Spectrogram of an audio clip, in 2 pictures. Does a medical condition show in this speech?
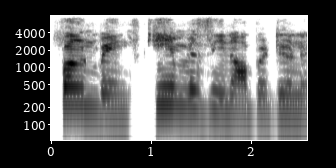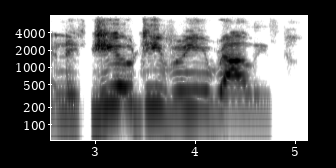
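Yes: cerebral palsy; very mild physical disability, slight tremors during the day.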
